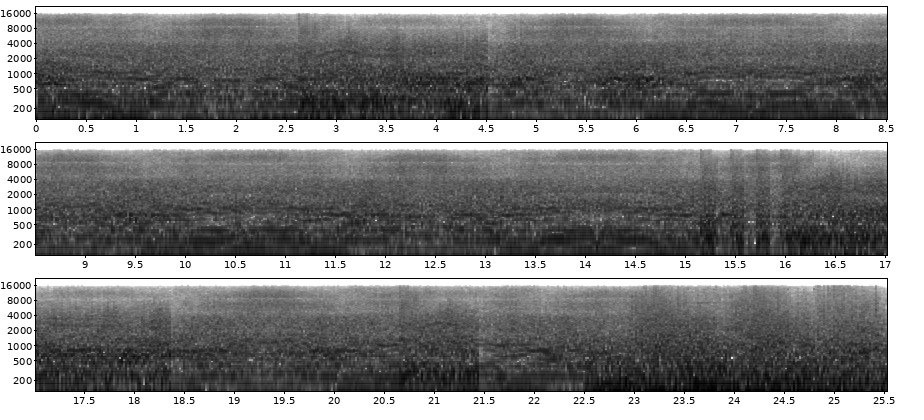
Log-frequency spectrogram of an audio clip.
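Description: Truck driving in the video game Duke Nukem Forever, a loud continuous engine drone with rushing road noise that holds steady for the whole stretch and shifts to a deeper rumble near the end.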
